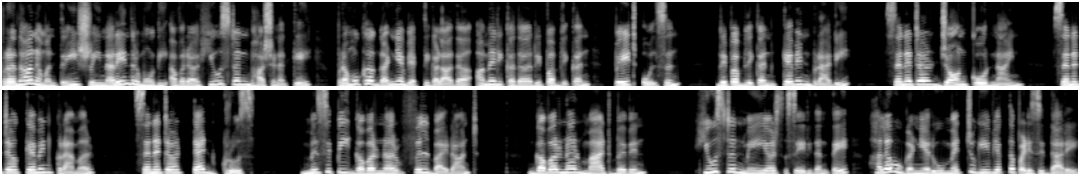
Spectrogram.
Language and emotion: Kannada, neutral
